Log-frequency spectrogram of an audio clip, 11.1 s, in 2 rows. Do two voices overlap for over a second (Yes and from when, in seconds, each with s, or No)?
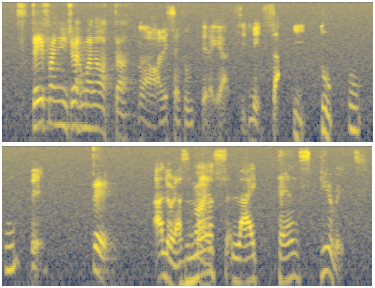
No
